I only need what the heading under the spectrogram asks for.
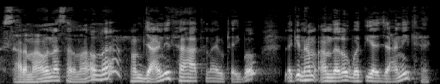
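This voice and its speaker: A woman's voice: low-pitched, expressive, fairly quick. A woman voicing a grumbling, teasing village husband in a cartoon comedy, with an Awadhi accent and a folksy, scolding manner. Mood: chatty.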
